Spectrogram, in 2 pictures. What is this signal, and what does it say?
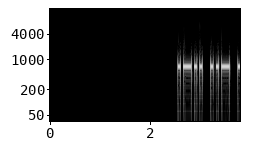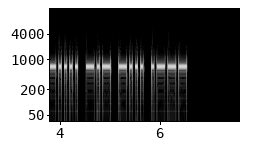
Morse code, heard as a keyed tone, about 22 wpm, 700 Hz. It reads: LU6KBJ
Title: DXCC-100 Call Signs - 6 Characters - Repeated 3x - 22wpm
